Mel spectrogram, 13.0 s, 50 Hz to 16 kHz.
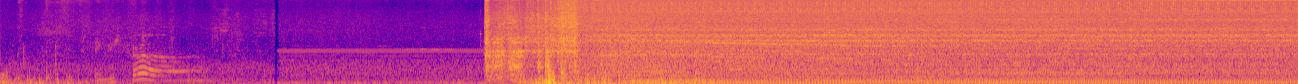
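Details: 2005 BMW 325i E46 M54 engine cranks, catches and settles into an even, steady idle with no stumble after replacing the cylinder 6 ignition coil for code P0306 misfire and rough idle; runs smooth.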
